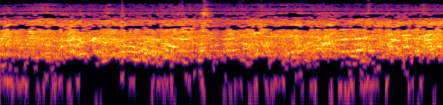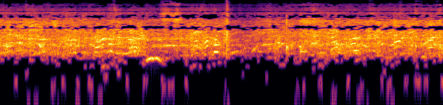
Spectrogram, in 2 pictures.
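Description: A crowd of men shouts and yells in the distance outdoors.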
